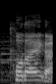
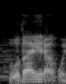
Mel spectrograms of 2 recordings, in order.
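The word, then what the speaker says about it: 土台: 토대도 토다이가 아니라 노다이라고 읽어요.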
